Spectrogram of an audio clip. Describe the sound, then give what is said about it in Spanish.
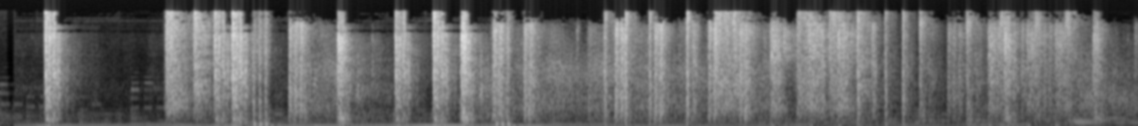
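Rapid gunfire from a shootout between prosecutors sheltering behind their patrol car and armed men by a truck, dense bursts of sharp cracking shots firing almost continuously, some overlapping in quick volleys, loud throughout with brief irregular pauses and no talking. “Seguía la balacera, observando que uno de los sujetos se había subido al camión, intentando encenderlo, no logrando su cometido,”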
